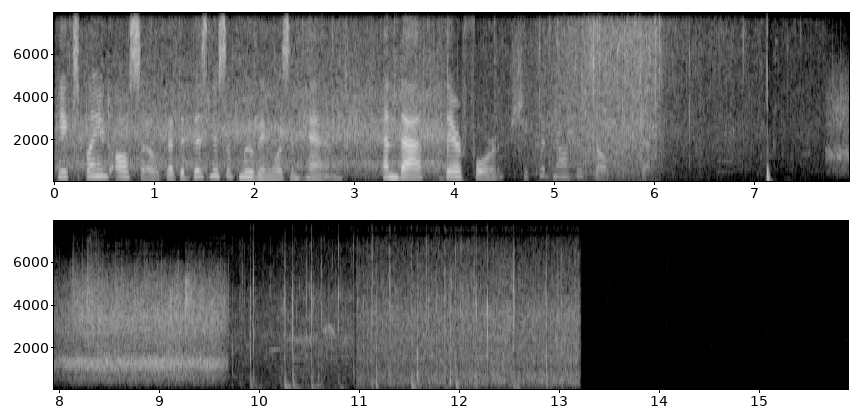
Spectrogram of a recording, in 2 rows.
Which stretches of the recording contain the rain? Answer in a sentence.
You can hear the rain from 0.0 to 13.2 s.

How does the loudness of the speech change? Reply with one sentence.
The loudness of the speech goes down.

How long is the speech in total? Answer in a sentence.
You can hear the speech for 6 seconds altogether.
